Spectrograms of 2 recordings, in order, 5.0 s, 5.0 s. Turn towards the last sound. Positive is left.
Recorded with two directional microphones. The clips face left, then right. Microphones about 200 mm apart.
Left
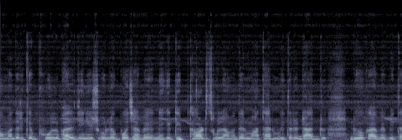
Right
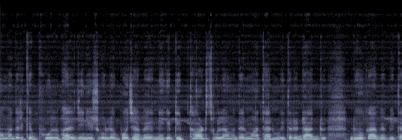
turn(degrees=-20)  # may be behind; listen again after turning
